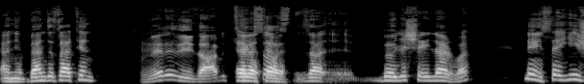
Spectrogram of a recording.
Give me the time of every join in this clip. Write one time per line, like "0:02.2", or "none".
0:02.9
